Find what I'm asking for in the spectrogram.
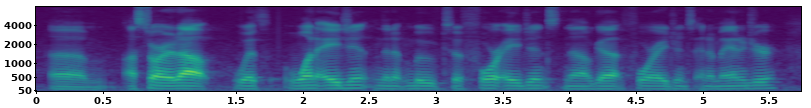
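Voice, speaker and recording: A man's fairly low voice with a slight Texas accent. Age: 30s. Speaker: actor. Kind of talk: interview monologue.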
